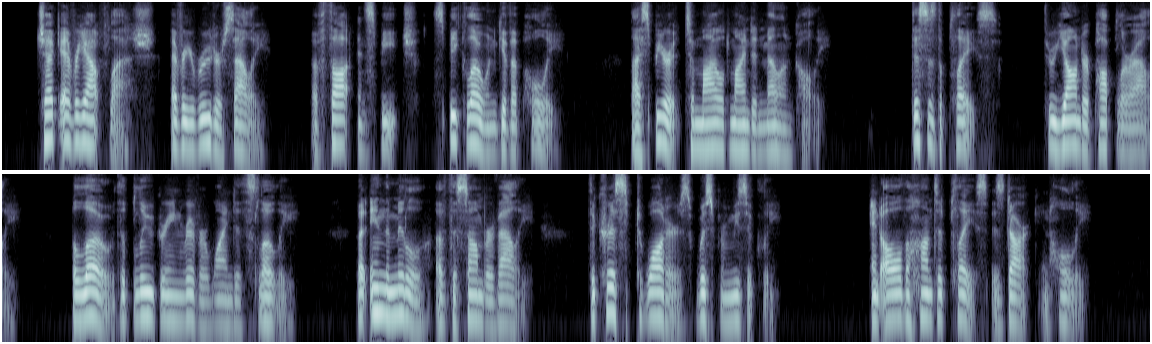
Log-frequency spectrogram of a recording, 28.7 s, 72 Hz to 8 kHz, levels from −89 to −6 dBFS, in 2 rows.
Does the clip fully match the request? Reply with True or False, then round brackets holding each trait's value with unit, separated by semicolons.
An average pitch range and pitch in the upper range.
False (3.2 semitones; 135 Hz)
